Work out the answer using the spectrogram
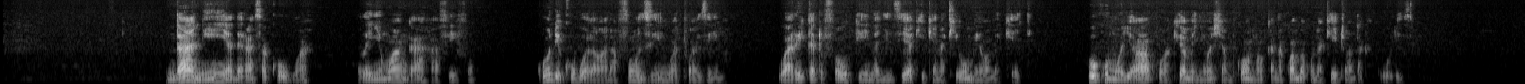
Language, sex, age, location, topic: Swahili, male, 25-35, Dar es Salaam, education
